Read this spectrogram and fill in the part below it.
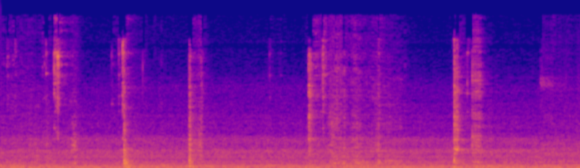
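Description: A spice paste being stirred and fried in a pan for a Bengali hilsa and eggplant curry, with steady sizzling and scattered scraping clinks of a utensil against the metal, close up and without talk.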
